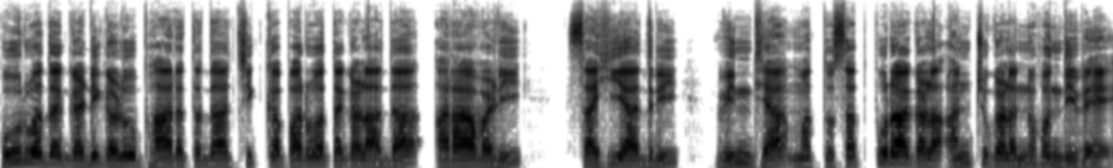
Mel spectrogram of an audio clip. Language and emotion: Kannada, neutral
